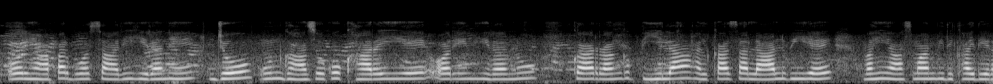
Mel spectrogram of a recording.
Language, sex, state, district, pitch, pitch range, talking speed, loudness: Hindi, female, Rajasthan, Nagaur, 255 Hz, 245-265 Hz, 195 wpm, -15 LUFS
